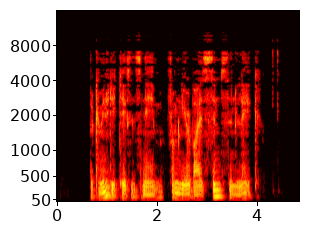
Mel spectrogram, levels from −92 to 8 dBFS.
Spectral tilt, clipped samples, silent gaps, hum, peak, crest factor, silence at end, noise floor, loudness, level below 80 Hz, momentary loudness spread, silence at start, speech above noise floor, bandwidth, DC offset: -4.5 dB/octave; under 0.1%; none; none; -6 dBFS; 20 dB; 0.85 s; -56 dBFS; -24 LUFS; -58 dBFS; 11 LU; 0.65 s; 32 dB; 9.6 kHz; under 0.1%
